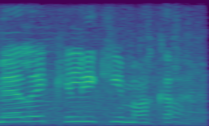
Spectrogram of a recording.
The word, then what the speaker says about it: Mele Kalikimaka: Merry Christmas no no Mele Kalikimaka is how you say Merry Christmas in Hawaii so in Hawaiian Hawaiian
